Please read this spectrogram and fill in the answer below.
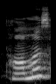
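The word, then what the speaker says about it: Thomas: TS Elliott and थॉमस Hardy या टॉमस Hardy, इनको आप जो कुछ चाहें, दोनों प्रोनाउंसिएशन सही है, थॉमस एंड टॉमस, दोनों में से कुछ भी पढ़ सकते हैं, हालांकि मैं तो थॉमस ही पढ़ती हूँ।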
